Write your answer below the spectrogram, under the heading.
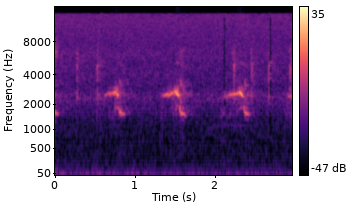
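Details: A golden eaglet at its nest in Latvia, 7 weeks old, on 30 June 2020 around 6:20 p.m., a day before it died amid scarce food, gives thin, high whistled slurs dropping at the end, about one per second, over faint hiss.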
